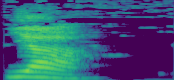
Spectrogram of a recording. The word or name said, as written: yag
